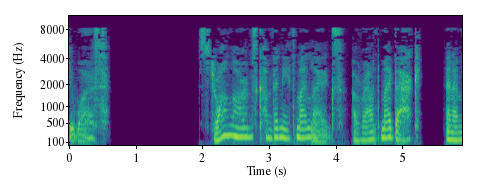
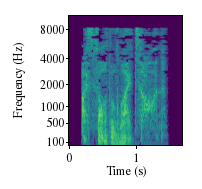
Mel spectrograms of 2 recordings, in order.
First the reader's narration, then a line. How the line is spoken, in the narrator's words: he whispers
